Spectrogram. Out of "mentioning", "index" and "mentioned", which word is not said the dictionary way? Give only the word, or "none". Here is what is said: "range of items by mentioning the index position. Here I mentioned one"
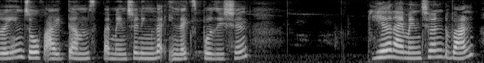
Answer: none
